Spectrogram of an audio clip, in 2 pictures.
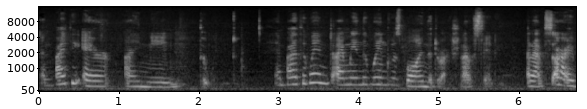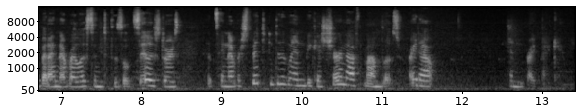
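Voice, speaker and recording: A woman's voice: fairly high pitch, gravelly, slight background noise. A woman performing a comedic stage monologue as a flustered, wryly self-deprecating grieving daughter, with dramatic swells and drops in her delivery. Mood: horrified, comic. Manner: dramatic, halting emphasis with big swells and drops. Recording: distant mic.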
